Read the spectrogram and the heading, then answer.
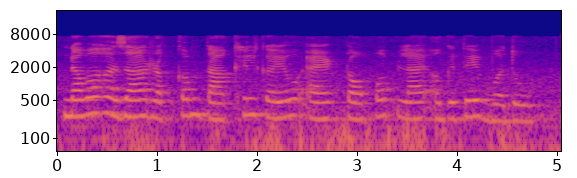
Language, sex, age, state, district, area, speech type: Sindhi, female, 45-60, Maharashtra, Mumbai Suburban, urban, read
